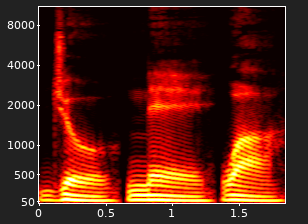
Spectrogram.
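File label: "jonewa", concatenated syllables; Affixing experiment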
